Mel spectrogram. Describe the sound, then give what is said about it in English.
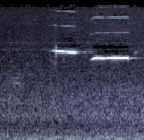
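A black-capped chickadee gives two clear whistled notes, a short higher one followed by a longer, slightly lower one, heard alone over a soft background hiss. “Here, okay, let's listen to the black-capped chickadee.”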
